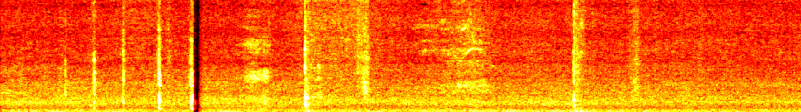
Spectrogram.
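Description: Outdoor parking-lot background noise: a steady low rumble with several short, sharp clicks, most of them in the first half.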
